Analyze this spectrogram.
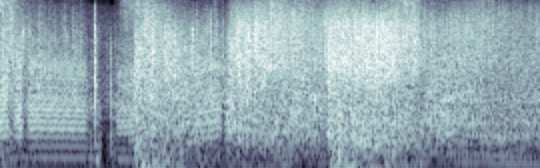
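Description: A vehicle lands with heavy thuds on rough ground.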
